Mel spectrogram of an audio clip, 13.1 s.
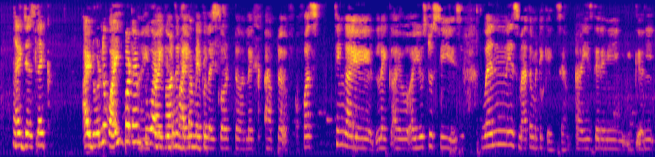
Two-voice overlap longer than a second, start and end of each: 2.7-4.3

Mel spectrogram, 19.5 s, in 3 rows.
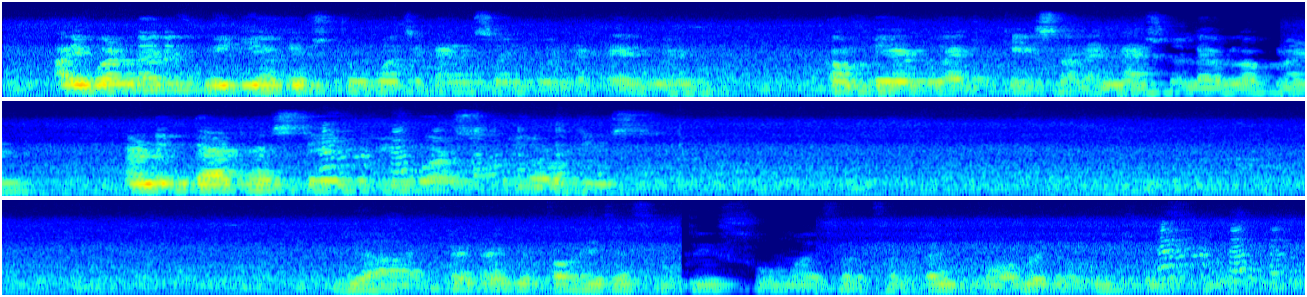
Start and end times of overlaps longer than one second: none

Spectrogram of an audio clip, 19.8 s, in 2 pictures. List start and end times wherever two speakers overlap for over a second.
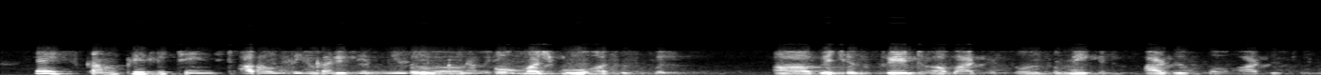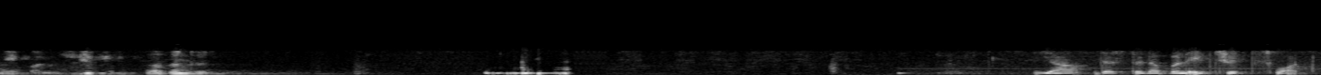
1.9-4.1

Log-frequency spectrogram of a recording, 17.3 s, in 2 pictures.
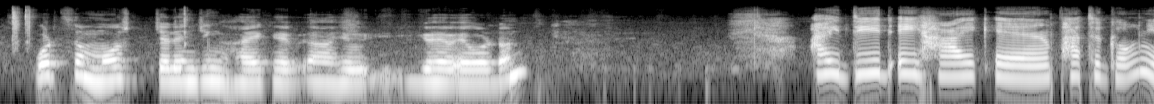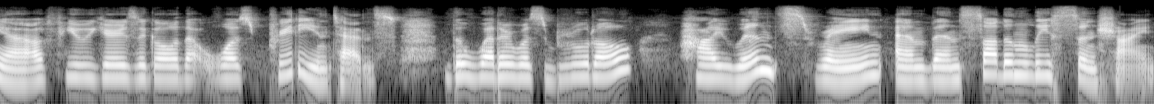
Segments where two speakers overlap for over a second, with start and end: none

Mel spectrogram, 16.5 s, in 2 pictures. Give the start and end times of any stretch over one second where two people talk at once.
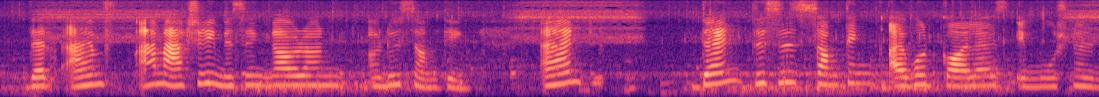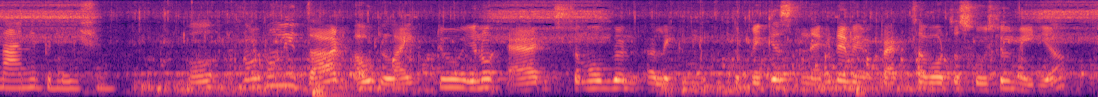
none

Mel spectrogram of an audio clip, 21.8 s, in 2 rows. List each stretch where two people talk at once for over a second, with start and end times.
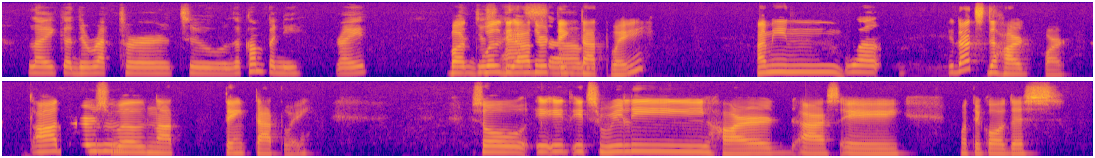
4.5-6.0

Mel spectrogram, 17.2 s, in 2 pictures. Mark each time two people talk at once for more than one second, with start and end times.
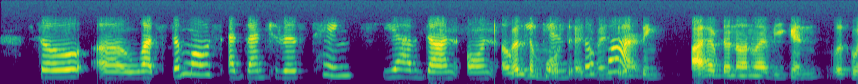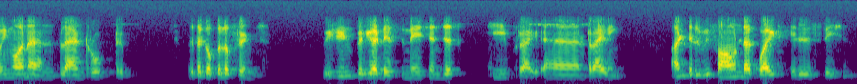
5.1-6.5

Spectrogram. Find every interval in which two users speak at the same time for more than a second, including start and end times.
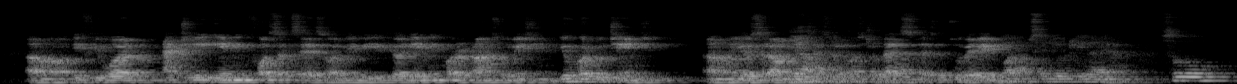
7.8-9.2

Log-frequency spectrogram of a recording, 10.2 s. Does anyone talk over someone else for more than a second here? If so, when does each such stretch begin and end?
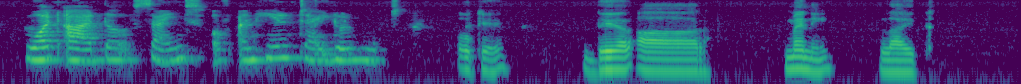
none

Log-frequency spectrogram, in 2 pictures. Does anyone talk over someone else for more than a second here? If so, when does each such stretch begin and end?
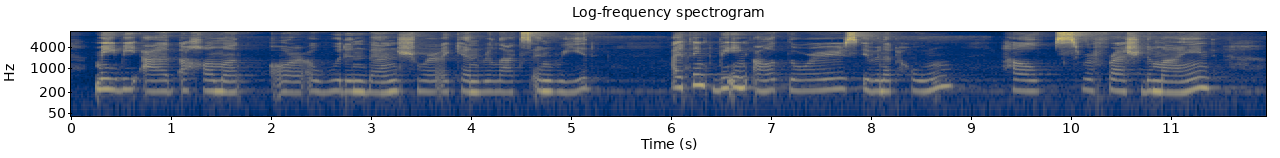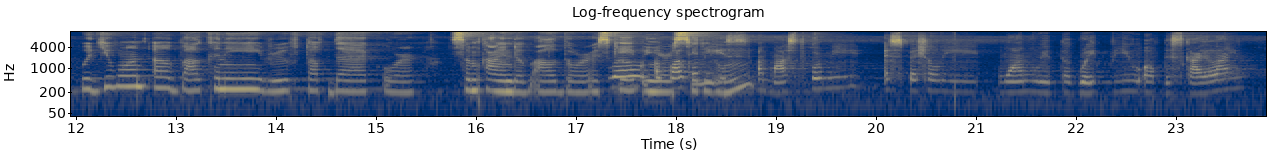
17.3-18.7

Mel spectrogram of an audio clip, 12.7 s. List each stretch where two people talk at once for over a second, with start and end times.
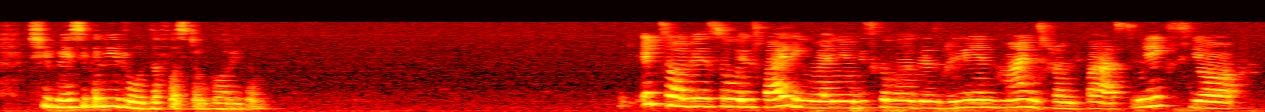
none

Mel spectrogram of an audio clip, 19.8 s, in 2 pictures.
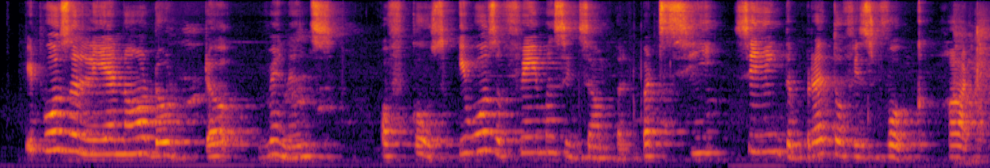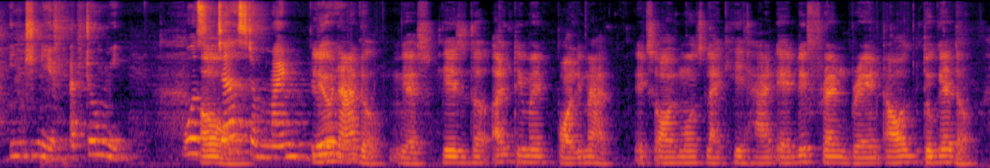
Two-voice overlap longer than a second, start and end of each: none

